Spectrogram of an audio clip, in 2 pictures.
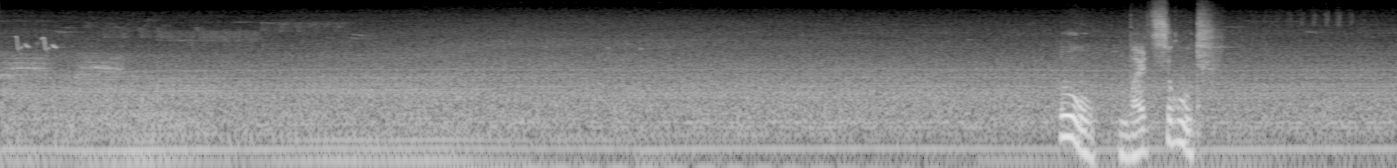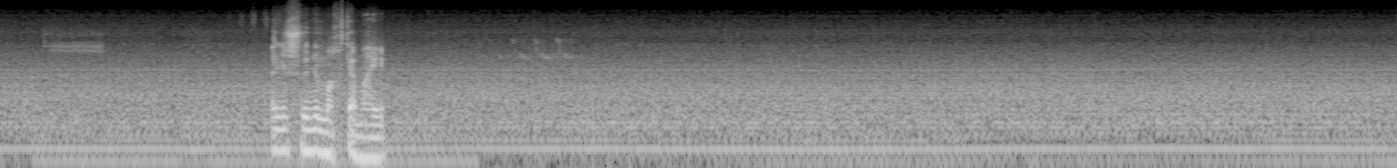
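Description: A tractor engine hums steadily as the tractor drives along.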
